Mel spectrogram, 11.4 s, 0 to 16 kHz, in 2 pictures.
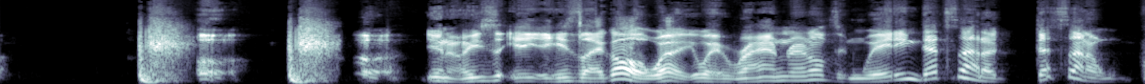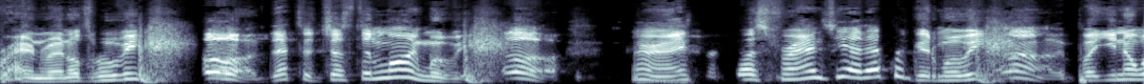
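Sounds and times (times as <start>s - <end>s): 
sharp loud slap sound effect: 0.7s - 1.8s, 6.4s - 6.7s, 8.0s - 8.4s, 10.6s - 11.0s
speech: 2.2s - 11.4s.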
